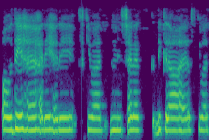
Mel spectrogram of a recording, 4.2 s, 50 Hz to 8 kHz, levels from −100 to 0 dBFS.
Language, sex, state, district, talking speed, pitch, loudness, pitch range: Hindi, female, Bihar, Kishanganj, 185 wpm, 265 Hz, -18 LUFS, 260-270 Hz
